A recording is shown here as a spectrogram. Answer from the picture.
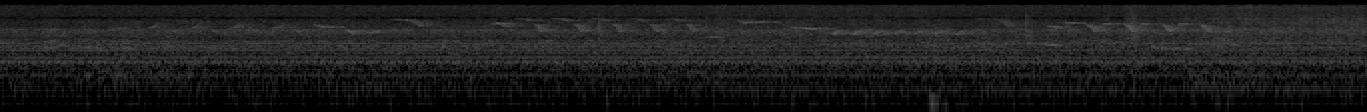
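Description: Near silence with faint birdsong: short, high chirping trills in several quick phrases through the middle, over a faint steady hum.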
